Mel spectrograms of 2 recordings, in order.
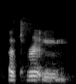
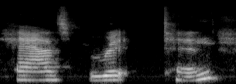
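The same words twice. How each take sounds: First: The phrase is said quickly and run together. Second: The phrase is said slowly and carefully. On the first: The speaker calls it right. "more like has written" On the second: The speaker calls it wrong. "Not has written"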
